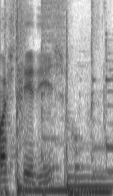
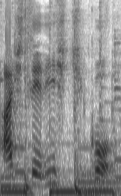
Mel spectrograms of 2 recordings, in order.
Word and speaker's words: asterisco: até coloquei aqui um asterisco né Observe que não eu não falei a palavra asteristico eu fazer a palavra* e muitas vezes as pessoas também pronunciam errado né esses essa essa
